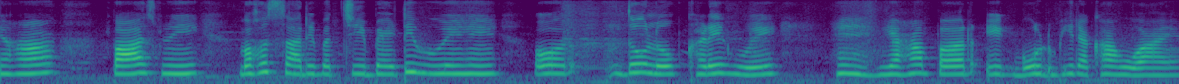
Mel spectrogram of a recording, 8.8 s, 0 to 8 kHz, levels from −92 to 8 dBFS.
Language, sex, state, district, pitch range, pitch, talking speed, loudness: Hindi, female, Bihar, Purnia, 250-270 Hz, 260 Hz, 155 wpm, -30 LUFS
